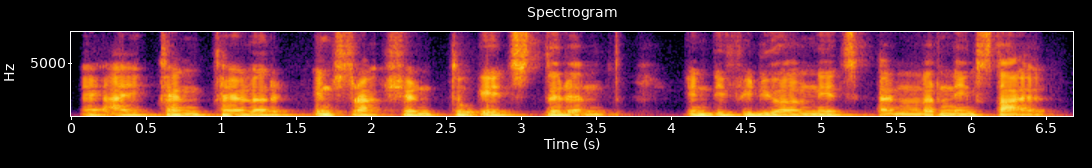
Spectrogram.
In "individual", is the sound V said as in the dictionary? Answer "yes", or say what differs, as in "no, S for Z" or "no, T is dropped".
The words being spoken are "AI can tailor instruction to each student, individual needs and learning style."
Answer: no, F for V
